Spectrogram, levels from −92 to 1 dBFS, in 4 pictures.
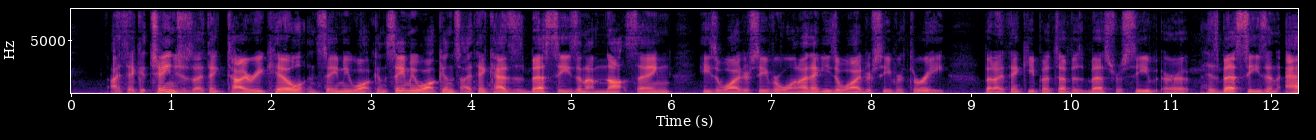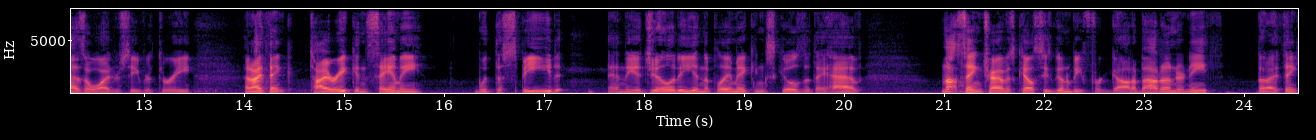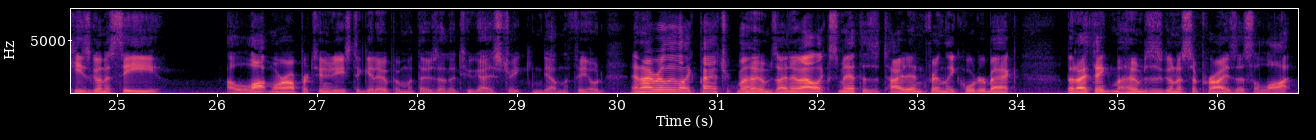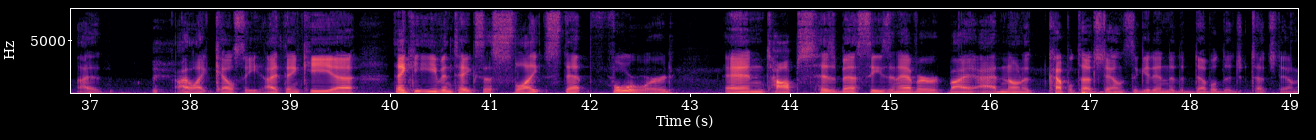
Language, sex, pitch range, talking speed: English, male, 85-110 Hz, 200 wpm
